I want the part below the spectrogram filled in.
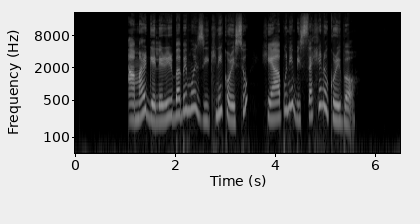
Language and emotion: Assamese, surprised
